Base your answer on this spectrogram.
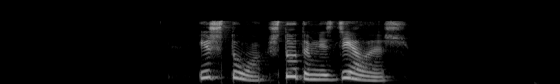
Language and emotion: Russian, angry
